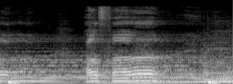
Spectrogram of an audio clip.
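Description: Song: a male voice sings a wordless note that rises and is held from about halfway through, over a steady low accompaniment.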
